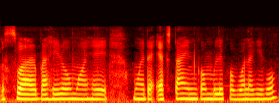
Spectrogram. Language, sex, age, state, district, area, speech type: Assamese, female, 30-45, Assam, Charaideo, rural, spontaneous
